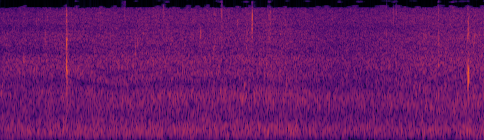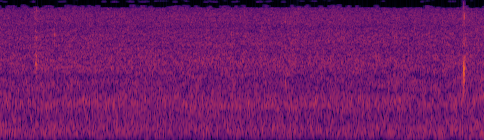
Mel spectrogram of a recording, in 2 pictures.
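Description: River water rushing, a steady, even noise.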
